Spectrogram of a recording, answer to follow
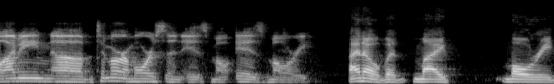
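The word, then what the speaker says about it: Māori: Just because of the way scale creeps, and I've got them, and they are Maori, or to pronounce it correctly, Maori miniatures, and I'm going to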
